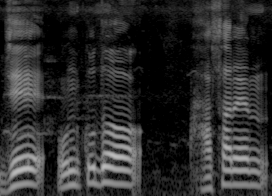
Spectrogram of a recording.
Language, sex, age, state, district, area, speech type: Santali, male, 45-60, West Bengal, Purulia, rural, spontaneous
